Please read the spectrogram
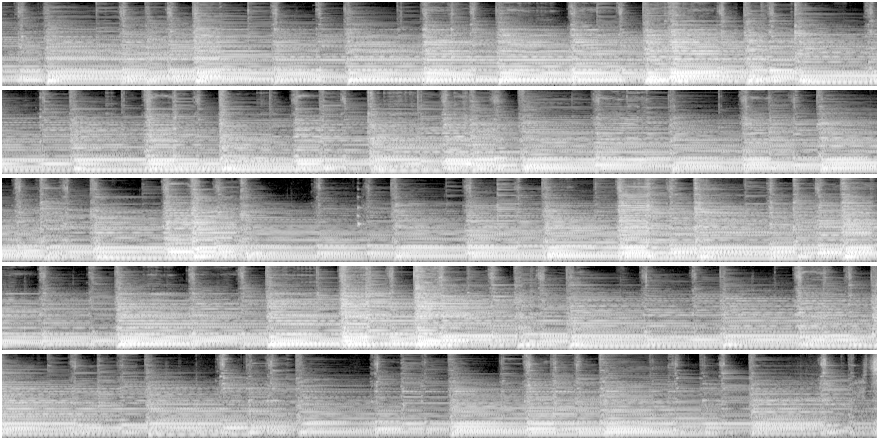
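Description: Solo steel-string acoustic guitar strummed in a steady, even rhythm, chords ringing between strokes.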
